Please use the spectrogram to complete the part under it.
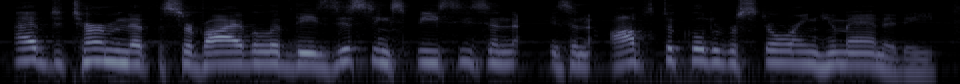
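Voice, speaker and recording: A player reading a calm, menacing evil AI in a video game, cold, measured and formal. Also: medium pitch, faint music behind, lightly acted. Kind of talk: reading game dialogue aloud.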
